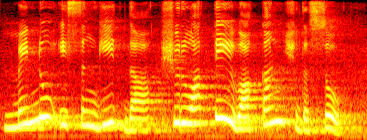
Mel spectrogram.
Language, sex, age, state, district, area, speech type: Punjabi, female, 30-45, Punjab, Kapurthala, rural, read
